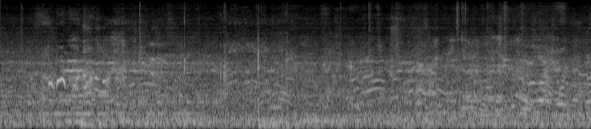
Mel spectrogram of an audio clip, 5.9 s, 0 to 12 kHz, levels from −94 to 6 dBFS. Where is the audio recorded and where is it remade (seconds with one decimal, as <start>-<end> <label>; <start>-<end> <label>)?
0.0-2.2 remade; 2.2-2.7 recorded; 2.7-5.9 remade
